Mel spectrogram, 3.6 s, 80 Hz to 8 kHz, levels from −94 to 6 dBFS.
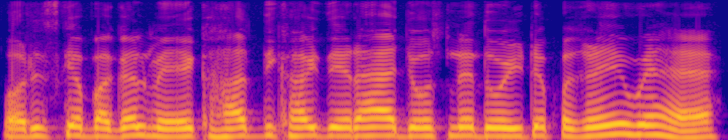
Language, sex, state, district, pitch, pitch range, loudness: Hindi, male, Jharkhand, Garhwa, 175 Hz, 165-180 Hz, -10 LUFS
